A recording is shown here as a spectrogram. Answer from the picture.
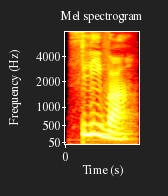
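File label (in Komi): "слива", Komi, female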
